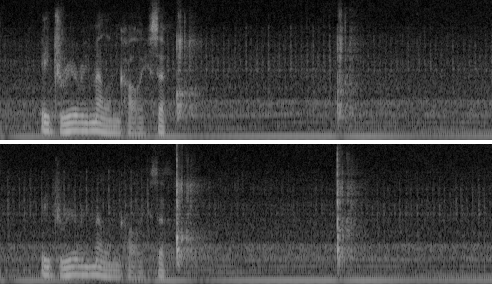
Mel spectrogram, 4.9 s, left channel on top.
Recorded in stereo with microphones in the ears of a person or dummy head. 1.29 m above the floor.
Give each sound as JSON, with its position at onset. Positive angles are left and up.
{"t": 0.4, "sound": "a man speaking", "side_deg": 45, "distance_m": 0.6}
{"t": 1.8, "sound": "chopping", "side_deg": -60, "distance_m": 3.5}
